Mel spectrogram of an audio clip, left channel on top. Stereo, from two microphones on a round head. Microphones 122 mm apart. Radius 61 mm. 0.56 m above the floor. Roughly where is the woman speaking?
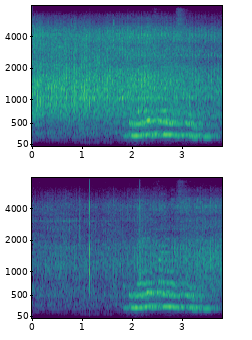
Left.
